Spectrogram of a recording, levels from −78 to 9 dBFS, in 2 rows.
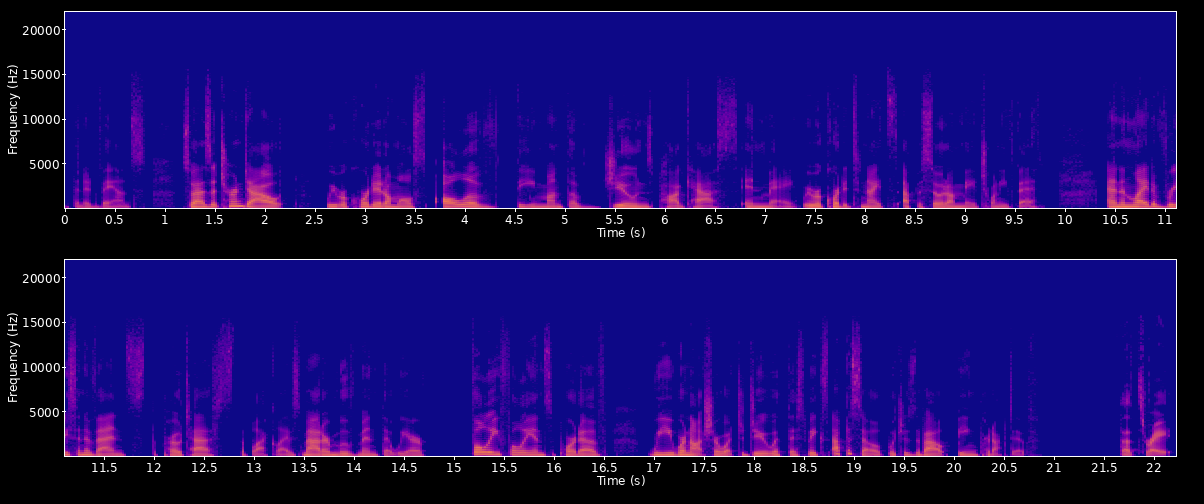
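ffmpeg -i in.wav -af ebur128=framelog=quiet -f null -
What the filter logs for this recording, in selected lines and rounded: Integrated loudness:
  I:         -29.0 LUFS
  Threshold: -39.6 LUFS
Loudness range:
  LRA:         4.0 LU
  Threshold: -49.6 LUFS
  LRA low:   -31.7 LUFS
  LRA high:  -27.8 LUFS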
